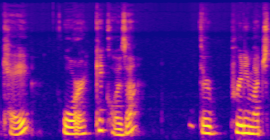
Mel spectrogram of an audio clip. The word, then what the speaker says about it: che: you can either say k or kza who is key okay remember it's a hard I I'm sorry it's a hard C Sound because you have the H in there so if the H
